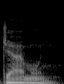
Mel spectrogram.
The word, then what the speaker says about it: Jamun: It's Jamun! Stresses on the first syllable. Jamun.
